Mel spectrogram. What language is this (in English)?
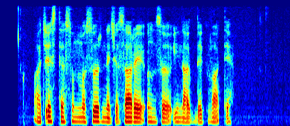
Romanian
